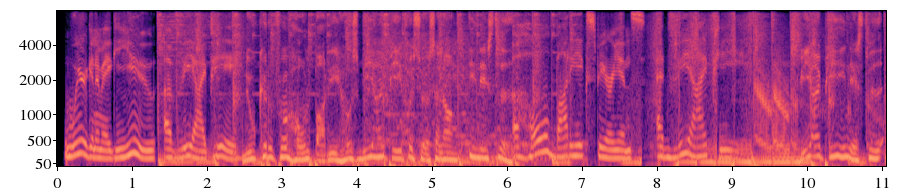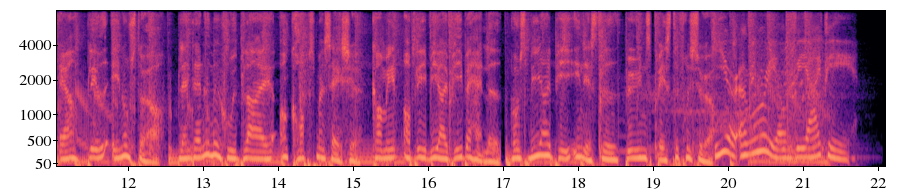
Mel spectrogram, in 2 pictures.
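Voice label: Danish commercial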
